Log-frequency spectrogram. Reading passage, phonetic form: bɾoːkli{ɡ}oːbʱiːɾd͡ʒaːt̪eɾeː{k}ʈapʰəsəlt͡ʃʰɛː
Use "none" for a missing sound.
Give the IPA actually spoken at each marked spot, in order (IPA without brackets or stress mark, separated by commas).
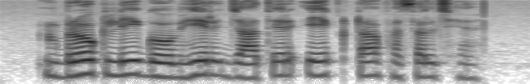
ɡ, k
